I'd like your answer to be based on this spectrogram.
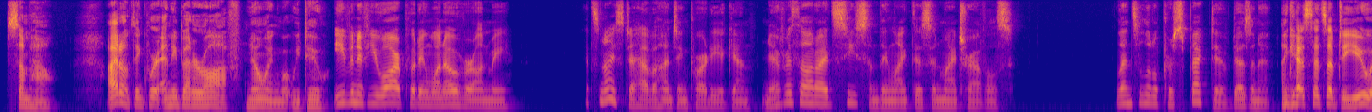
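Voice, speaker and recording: A seasoned huntress from a distant southern island, speaking low and deep with dry, wry practicality. Her lines come from a video game, recorded close and dry in a studio. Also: dry recording. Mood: earnest. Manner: wry, dry, matter-of-fact. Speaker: game companion character. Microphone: close studio mic.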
